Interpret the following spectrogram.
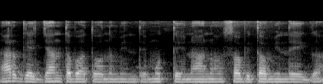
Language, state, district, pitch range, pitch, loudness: Gondi, Chhattisgarh, Sukma, 125-130 Hz, 125 Hz, -18 LUFS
